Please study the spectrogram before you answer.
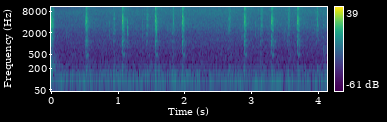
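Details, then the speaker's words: Starter on project vehicle "Earl", first crank attempt after starter relay wiring: sharp irregular clicks over low hum, engine never turns; battery voltage sagging, starter lacks power. "a little, you can hear it click. It just doesn't have the juice to start it."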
